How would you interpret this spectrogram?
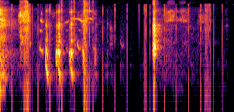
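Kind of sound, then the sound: animal, dogs barking and whimpering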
